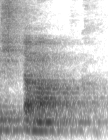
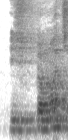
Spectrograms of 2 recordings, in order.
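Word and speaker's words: stomach: इसके बाद जैसे स्टमक, स्टमच नहीं पढ़ते हैं, क्या पढ़ते हैं, स्टमक, का पढ़ेंगे तो इसमें भी क्या जोड़ेंगे, एस जोड़ेंगे।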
